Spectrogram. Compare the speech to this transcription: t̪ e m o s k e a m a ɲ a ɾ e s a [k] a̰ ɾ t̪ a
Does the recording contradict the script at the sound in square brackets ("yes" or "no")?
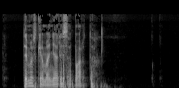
yes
